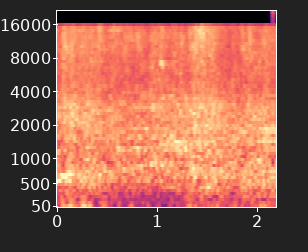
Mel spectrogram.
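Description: Busy train-station concourse ambience: a steady hubbub of passing crowds and footsteps over a low rumble.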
